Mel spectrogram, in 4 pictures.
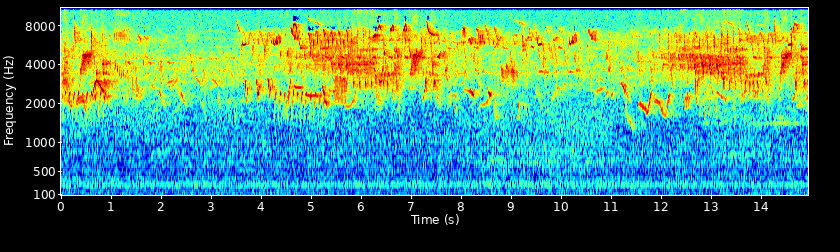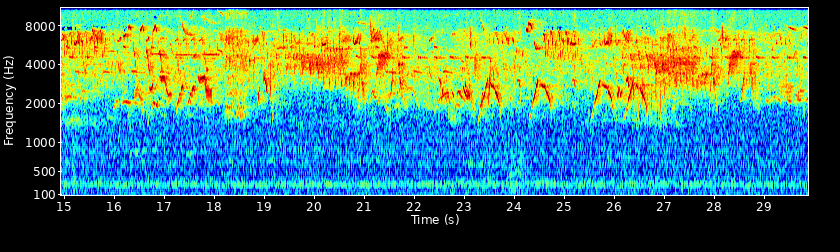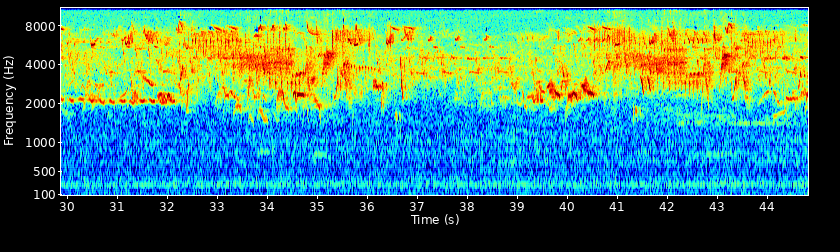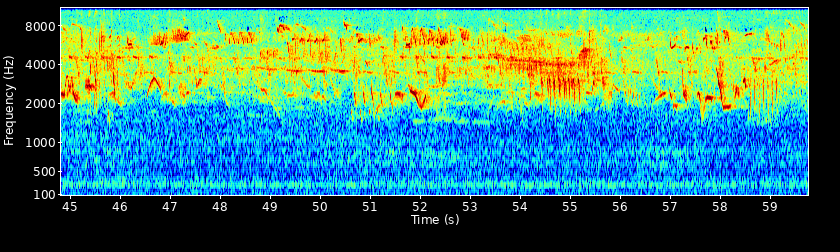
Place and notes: Waking up at my parents house
Bird activity recorded directly from my bedroom during a visit to my parents house. Used a LS5 at maximum gain.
